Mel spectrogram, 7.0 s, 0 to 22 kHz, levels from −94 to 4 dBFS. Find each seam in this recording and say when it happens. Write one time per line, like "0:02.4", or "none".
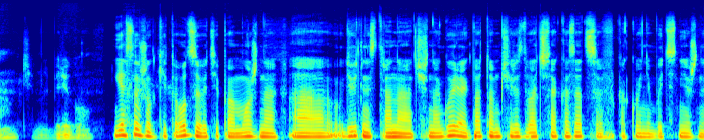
0:01.0
0:02.8
0:04.7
